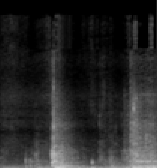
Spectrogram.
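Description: Two quick wooden knocks and slides, like a drawer being pulled open and pushed shut, close by and fairly loud.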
